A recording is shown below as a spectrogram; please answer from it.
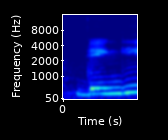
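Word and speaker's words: dengue: अच्छा, इसका प्रोनाउंसिएशन मैं इतनी देर से डेंगी बोल रही हूँ क्योंकि इसे प्रोनाउंस हम डेंगी करते हैं, कुछ लोग डेंगू करते हैं, अब वो ठीक है, मैंने डेंगी पढ़ा है।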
